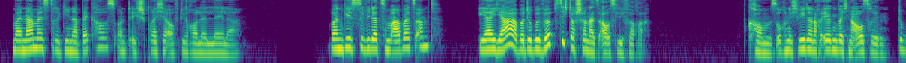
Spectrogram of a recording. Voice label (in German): Schauspiel Lebendig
